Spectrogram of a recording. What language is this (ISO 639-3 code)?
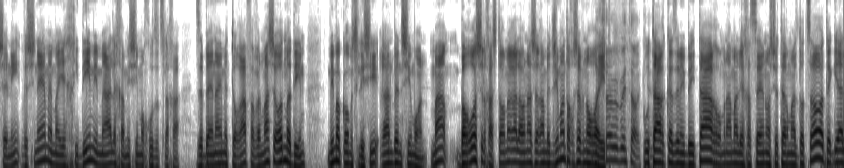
heb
